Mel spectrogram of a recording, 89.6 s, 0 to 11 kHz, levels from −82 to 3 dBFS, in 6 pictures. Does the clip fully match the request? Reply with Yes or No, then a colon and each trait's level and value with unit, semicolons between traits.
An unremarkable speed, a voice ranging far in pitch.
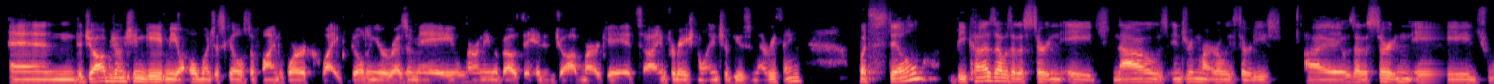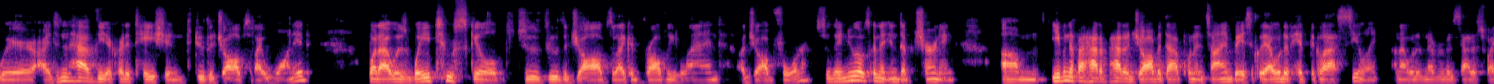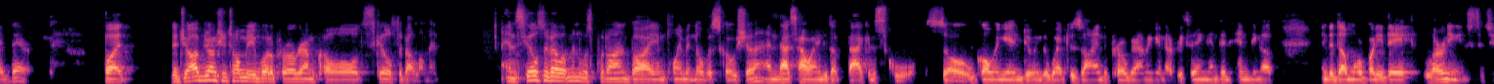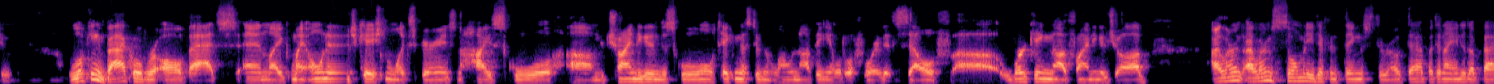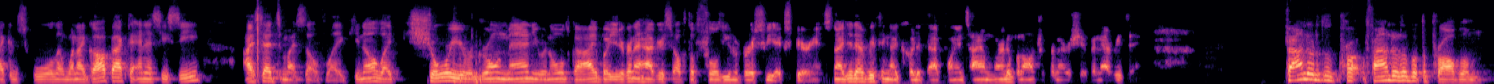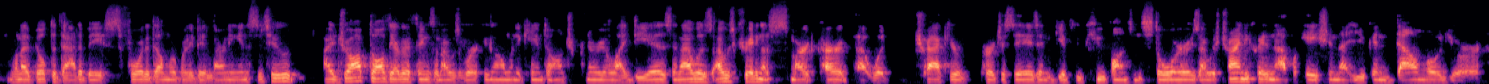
No: fast, 235 wpm; wide, 5.9 semitones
